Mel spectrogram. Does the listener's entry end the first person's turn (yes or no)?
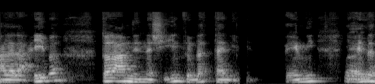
no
